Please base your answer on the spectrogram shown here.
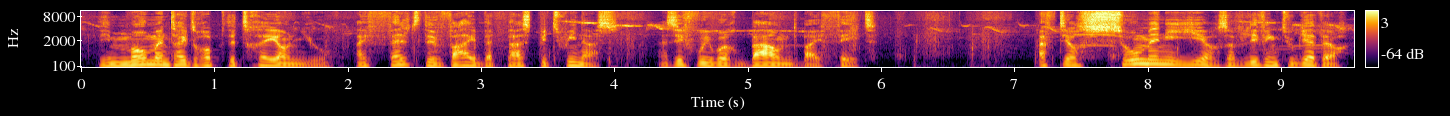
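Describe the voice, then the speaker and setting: A man's voice: mid-range voice, a little mellow, a little hiss or hum, lightly acted. A man playing a messy, romantic, slightly nervous boyfriend in a game cutscene, earnest and theatrical, with French endearments. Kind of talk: dramatic game cutscene acting.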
